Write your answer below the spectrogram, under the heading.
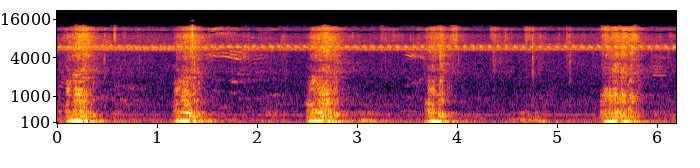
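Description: Male lion roaring in a series of five deep grunting calls, spaced about one to two seconds apart.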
